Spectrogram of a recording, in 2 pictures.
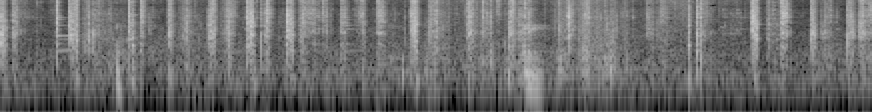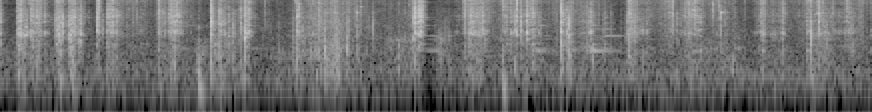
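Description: A small hand digging tool scraping and striking dry, stony soil and rocks. It makes a quick, irregular run of clinks, scrapes and small knocks, several a second.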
